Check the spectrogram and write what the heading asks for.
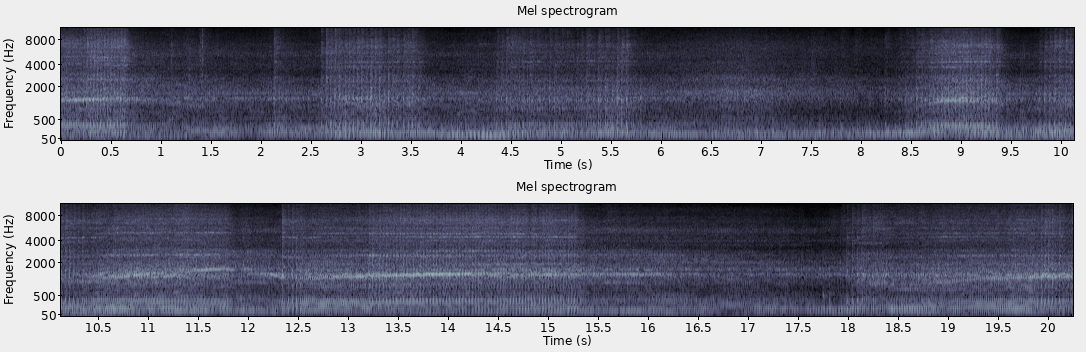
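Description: Yamaha RXZ two-stroke single-cylinder motorcycle engine being ridden, its revs rising and falling several times as the throttle is opened and closed.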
